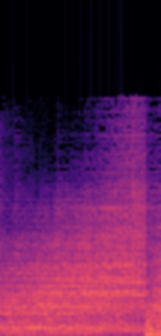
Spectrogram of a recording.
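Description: Marching band opening its halftime show: a swelling cymbal wash with held high notes grows brighter and breaks off at the end as lower band notes come in.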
